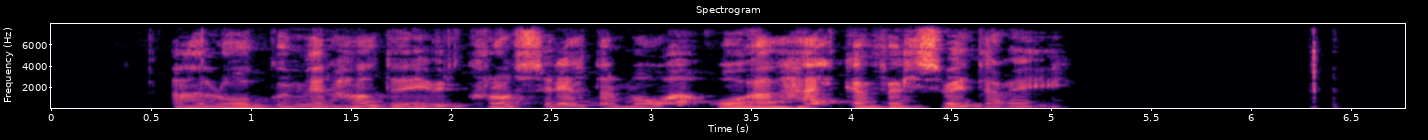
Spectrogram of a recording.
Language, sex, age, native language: Icelandic, male, 20-29, Icelandic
